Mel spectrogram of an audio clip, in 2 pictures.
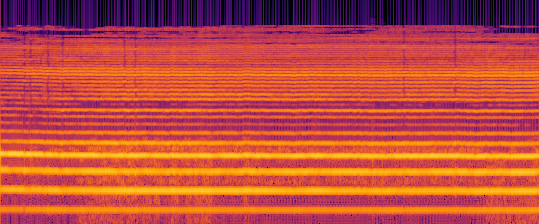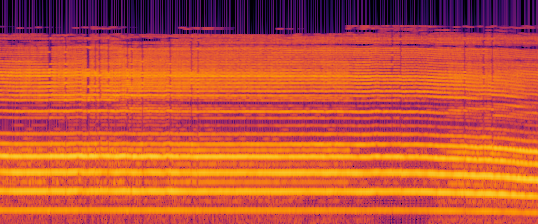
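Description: A cartoon dog character screaming: one long, loud scream in a man's voice, held at a single steady pitch without a break for breath.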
